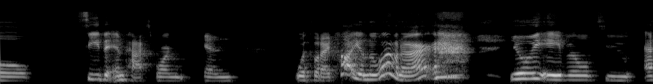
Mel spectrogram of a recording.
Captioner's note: chuckles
